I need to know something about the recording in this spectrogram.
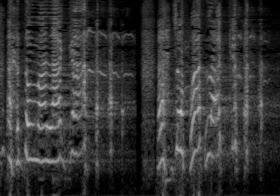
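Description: A person laughing hard in high-pitched, wavering bursts. The laughter breaks off about halfway, then starts again, rising in pitch, and fades near the end.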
